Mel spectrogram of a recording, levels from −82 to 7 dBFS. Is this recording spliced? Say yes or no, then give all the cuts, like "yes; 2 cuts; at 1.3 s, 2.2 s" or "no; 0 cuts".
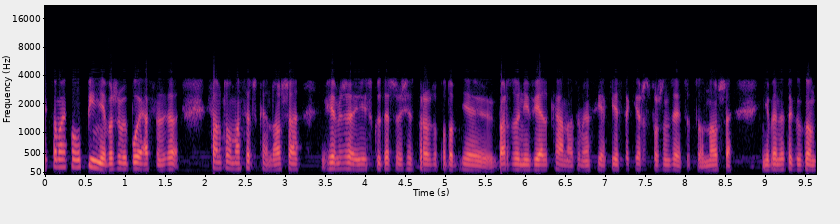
no; 0 cuts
